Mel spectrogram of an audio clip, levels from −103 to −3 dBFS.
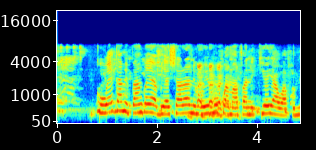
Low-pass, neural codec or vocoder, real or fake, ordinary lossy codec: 7.2 kHz; none; real; none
